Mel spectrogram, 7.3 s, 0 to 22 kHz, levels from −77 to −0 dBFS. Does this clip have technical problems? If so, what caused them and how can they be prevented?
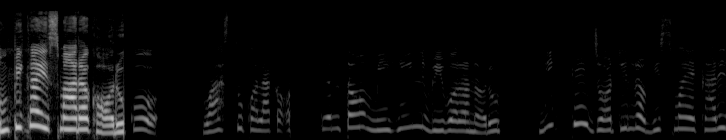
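Yes. From 1.24 s to the end, the speech suddenly falls by about 24 dB to a faint copy. The likely cause is one channel inverted: with one stereo side's polarity reversed, the centred voice cancels when summed to mono, leaving only the small difference between channels. A waveform shows the level collapsing at 1.24 s; a spectrogram shows the energy fading sharply there. Checking polarity with a correlation meter before mono summing prevents this.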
